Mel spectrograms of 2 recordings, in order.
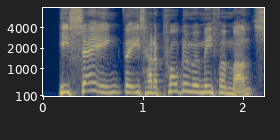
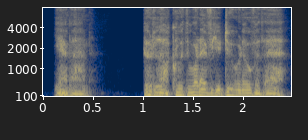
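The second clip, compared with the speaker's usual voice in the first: much lower, deadpan cool-guy voice; lowered mock of a cool brush-off; 10 semitones lower than usual. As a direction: play it like John Wick shrugging someone off. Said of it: "he's the cool guy".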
